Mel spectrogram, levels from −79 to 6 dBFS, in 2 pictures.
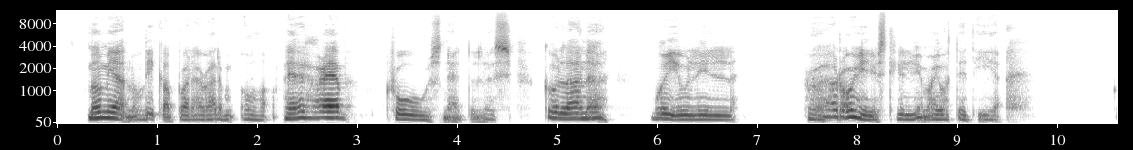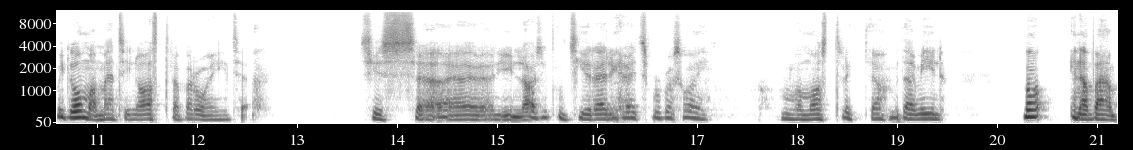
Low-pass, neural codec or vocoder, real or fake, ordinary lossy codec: none; codec, 24 kHz, 0.9 kbps, WavTokenizer, small release; fake; none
